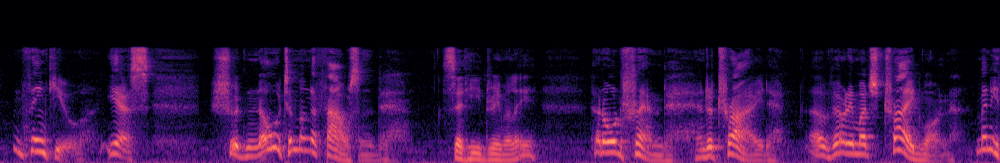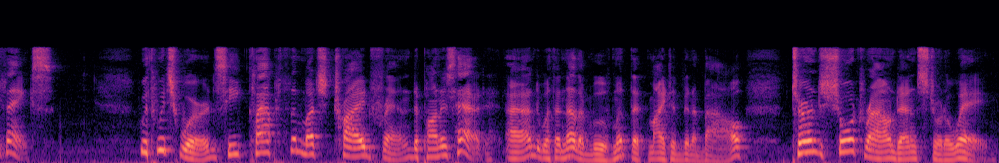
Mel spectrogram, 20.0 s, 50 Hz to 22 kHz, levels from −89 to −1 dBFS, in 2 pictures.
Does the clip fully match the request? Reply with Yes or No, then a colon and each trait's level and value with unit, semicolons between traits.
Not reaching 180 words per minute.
Yes: average, 160 wpm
